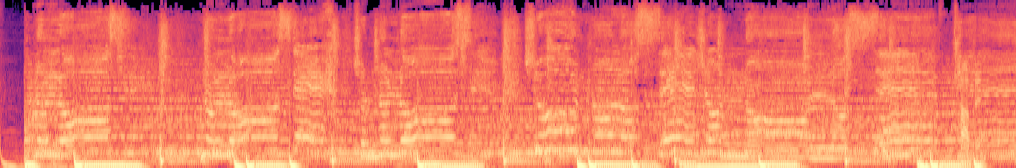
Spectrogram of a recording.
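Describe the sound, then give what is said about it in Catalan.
A song plays on a Catalan radio show, with a bright melodic arrangement over a steady low beat and no talk throughout. “Anem a la musiqueta? Sí, i avui sona així.”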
